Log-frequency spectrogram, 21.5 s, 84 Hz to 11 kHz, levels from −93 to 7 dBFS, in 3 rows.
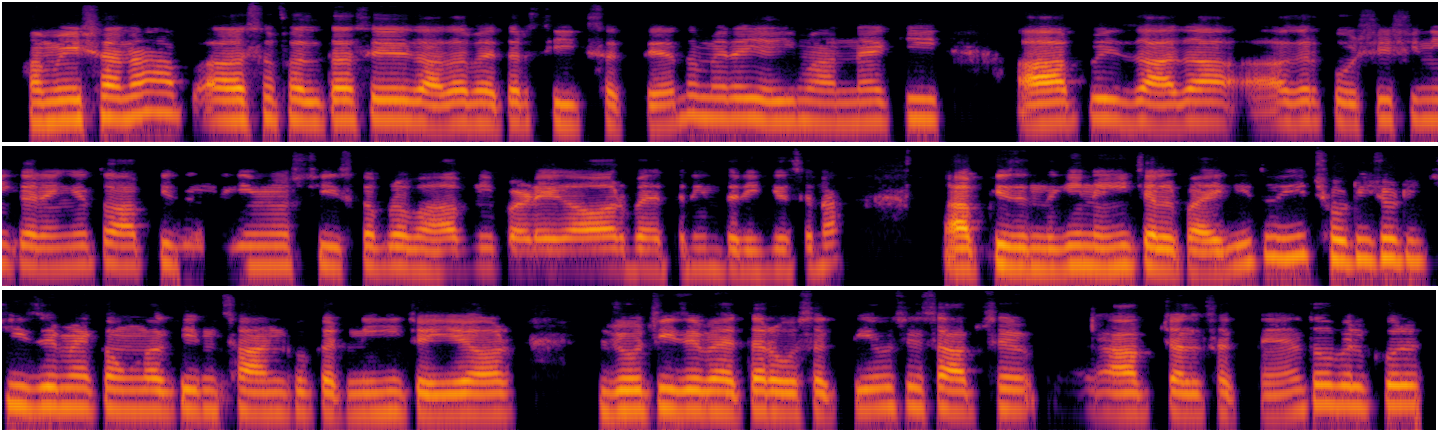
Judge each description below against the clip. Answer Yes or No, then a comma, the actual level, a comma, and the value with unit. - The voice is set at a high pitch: No, medium, 170 Hz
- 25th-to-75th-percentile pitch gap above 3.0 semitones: No, average, 2.7 semitones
